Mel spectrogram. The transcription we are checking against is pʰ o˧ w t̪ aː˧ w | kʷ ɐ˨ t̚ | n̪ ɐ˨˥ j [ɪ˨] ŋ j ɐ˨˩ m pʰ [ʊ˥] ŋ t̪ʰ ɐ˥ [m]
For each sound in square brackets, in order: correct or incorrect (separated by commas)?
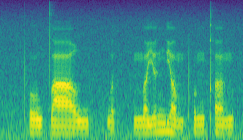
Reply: incorrect, correct, incorrect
